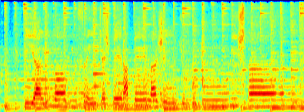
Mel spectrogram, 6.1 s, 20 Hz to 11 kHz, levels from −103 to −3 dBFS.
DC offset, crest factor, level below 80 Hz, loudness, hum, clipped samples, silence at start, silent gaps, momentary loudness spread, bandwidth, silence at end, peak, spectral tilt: under 0.1%; 16 dB; -52 dBFS; -17 LUFS; none; under 0.1%; 0 s; none; 7 LU; 10.5 kHz; 0 s; -2 dBFS; -4 dB/octave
